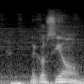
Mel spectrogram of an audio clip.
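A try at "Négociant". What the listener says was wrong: Don't pronounce the N.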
